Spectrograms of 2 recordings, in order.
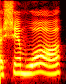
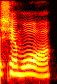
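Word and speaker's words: chamois: And then uh shamwis c h a m o i s. Okay. Uh this is a shamois.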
